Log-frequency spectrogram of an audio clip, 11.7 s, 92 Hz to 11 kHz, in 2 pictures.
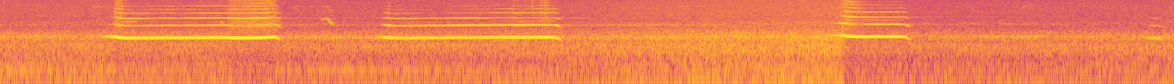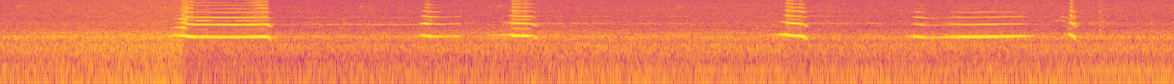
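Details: On a North East Florida nest camera on a February 2021 morning, a bald eagle squeals excitedly as the male delivers a mammal: high, thin squeals of varied length over a constant low rumble.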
